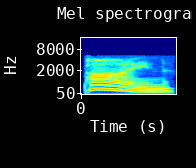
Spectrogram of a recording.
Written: pine

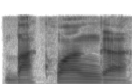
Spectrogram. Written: Bakwanga

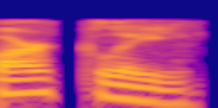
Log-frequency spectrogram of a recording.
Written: Barkley

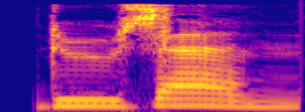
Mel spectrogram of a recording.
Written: douzaine

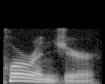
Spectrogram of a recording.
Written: porringer

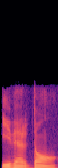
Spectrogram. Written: Yverdon

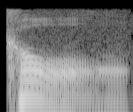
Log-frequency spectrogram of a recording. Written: cole

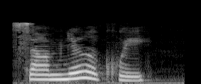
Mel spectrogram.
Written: somniloquy

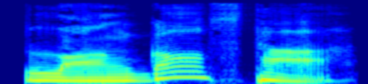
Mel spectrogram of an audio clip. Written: langosta

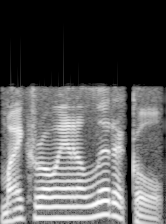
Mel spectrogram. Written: microanalytical

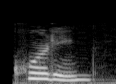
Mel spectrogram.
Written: courting

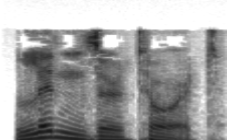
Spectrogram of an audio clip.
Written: linzer torte

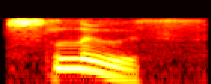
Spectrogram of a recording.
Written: sleuth

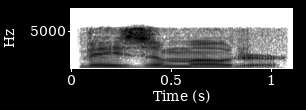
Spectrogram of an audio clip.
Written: vasomotor

